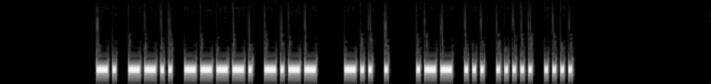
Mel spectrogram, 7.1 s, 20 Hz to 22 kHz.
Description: Morse code, heard as a keyed tone, about 30 wpm, 700 Hz. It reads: NZ9Y DE WS5H
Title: USA Callsign DE Callsign - 4 Characters - 30wpm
